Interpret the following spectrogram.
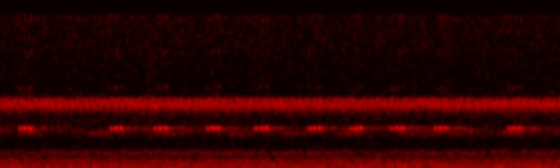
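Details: Cricket chirping inside a room, soft bright pulses spaced about every half second, evenly repeated, set against a steady low rumble and faint background hiss.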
